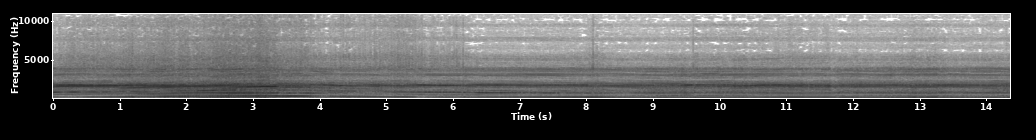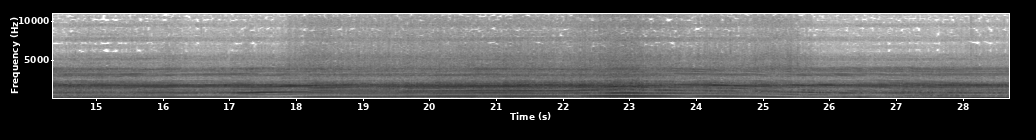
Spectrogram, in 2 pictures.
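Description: Racing motorcycle engine at high revs, heard from a camera mounted on the bike, its pitch climbing under acceleration and dropping off into corners twice over, with a long fairly steady stretch in the middle. A steady rush of noise runs under it.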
